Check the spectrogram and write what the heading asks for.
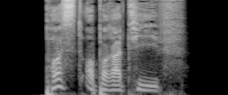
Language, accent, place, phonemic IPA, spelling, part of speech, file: German, Germany, Berlin, /ˈpɔstʔopəʁaˌtiːf/, postoperativ, adjective, De-postoperativ.ogg
- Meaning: postoperative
